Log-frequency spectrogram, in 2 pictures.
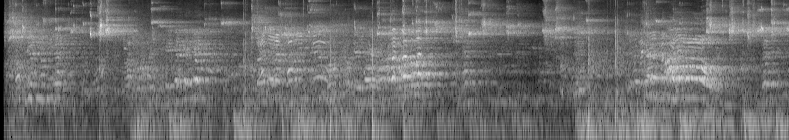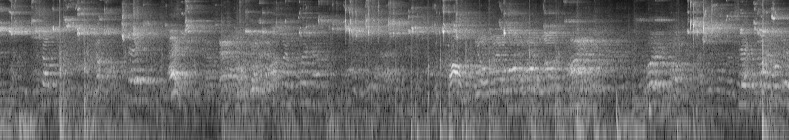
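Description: Live sound of an indoor basketball game: a basketball bouncing on the hardwood court, with players' indistinct shouts echoing in the gym.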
